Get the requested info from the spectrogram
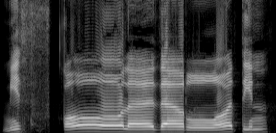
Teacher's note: huruf ta-nya tidak dibaca ti, tapi dibaca tin. Maka ketika kita lafalkan mithqala dzarratin. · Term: kasroh tain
